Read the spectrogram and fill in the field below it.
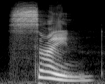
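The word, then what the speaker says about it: sign: करते हैं number one अगर कोई शब्द में जी के बाद की तो जी का उच्चारण नहीं करेंगे जी के बाद अगर एन रहा जैसे की साइन डिजाइन यह सारे शब्दों में देखिए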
